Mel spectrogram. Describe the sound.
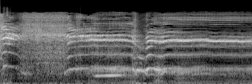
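A person imitates an enraged cat, starting with a harsh breathy hiss that turns into a strained, wavering yowl. It is loud and sustained for a couple of seconds, with a brief catch midway.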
